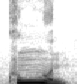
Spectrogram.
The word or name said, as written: gukmun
